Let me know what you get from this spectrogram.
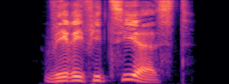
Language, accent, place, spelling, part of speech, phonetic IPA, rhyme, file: German, Germany, Berlin, verifizierst, verb, [ˌveʁifiˈt͡siːɐ̯st], -iːɐ̯st, De-verifizierst.ogg
- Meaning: second-person singular present of verifizieren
